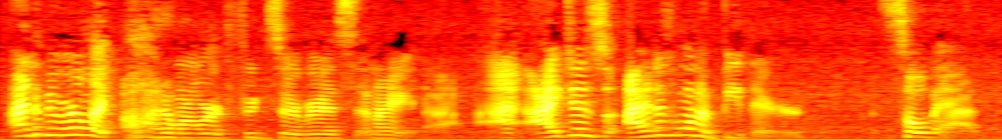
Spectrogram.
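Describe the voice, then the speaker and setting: A young woman vlogging in a casual, excitable way, chatting quickly and nervously with frequent laughs. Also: sits high, a little hiss or hum, low-quality recording. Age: young adult. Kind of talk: casual vlog chat.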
